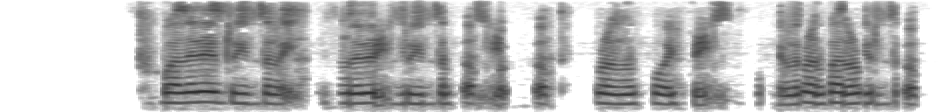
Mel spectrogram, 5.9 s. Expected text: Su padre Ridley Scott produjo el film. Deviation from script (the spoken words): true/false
true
